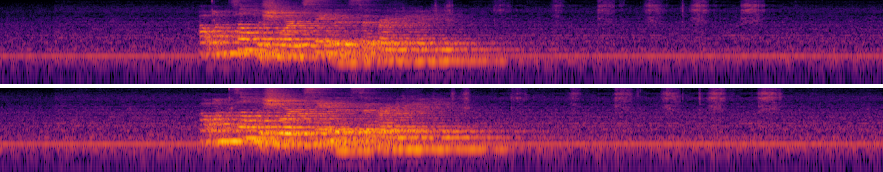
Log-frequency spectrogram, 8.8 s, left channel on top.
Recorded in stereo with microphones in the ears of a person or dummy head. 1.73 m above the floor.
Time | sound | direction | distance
2.0 | a woman speaking | 45° left (ahead or behind) | 1.3 m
